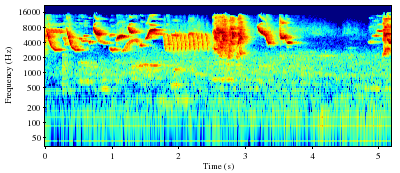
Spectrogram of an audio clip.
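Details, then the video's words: Sanger bird singing energetically (gacor): quick high chirps and slurs, a steady fine-pulsed trill, a harsh buzzy burst, more chirps, then a short silence before another harsh note. "Burung sanger gacor dor !!!"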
